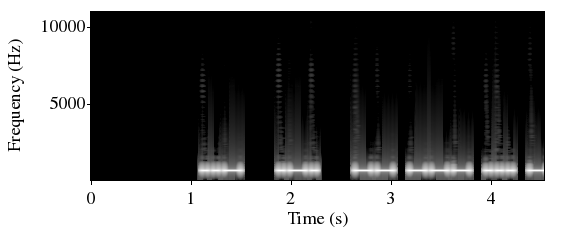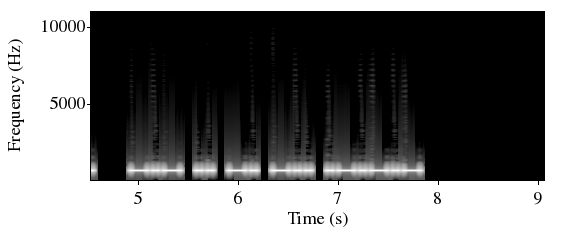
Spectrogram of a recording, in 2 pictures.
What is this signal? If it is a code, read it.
Morse code, heard as a keyed tone, about 21 wpm, 700 Hz. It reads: U R MOST KIND.
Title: Sentences from Top 200 Words and Abbreviations 22wpm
